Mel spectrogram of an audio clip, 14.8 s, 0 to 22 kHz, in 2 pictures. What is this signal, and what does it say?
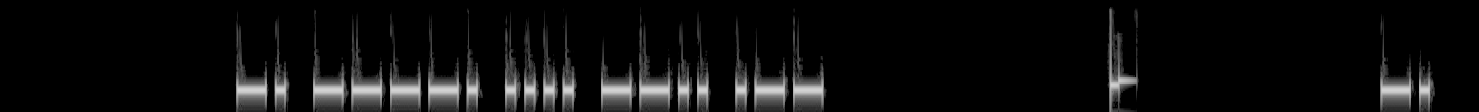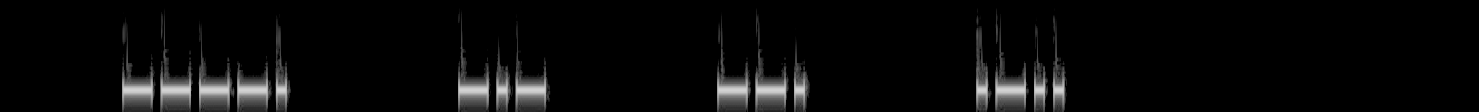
Morse code, heard as a keyed tone, about 25 wpm, spaced as for 13 wpm, 700 Hz. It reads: N9HZW N9KGL
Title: USA Call Signs - 5 Characters - 6x Character Spacing - 25wpm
